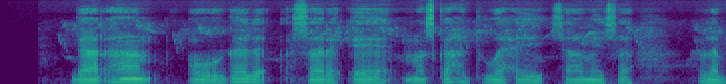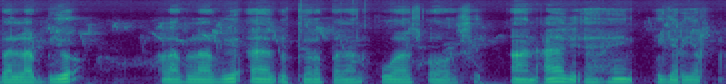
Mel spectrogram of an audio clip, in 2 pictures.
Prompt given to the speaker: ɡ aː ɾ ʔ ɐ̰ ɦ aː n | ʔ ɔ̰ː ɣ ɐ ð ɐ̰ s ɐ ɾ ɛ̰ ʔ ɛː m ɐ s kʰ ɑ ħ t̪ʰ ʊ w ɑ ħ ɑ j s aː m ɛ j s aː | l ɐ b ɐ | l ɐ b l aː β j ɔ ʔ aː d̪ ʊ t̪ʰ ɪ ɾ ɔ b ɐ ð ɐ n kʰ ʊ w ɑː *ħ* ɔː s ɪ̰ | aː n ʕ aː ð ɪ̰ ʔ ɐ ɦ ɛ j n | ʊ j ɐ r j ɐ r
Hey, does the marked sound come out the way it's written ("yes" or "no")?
no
